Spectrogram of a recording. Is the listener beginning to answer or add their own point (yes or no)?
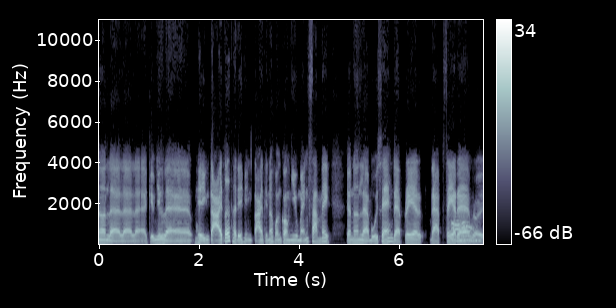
no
